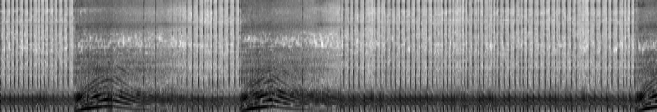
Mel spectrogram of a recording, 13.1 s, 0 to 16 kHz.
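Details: Echo CS-590 chainsaw after carb limiter removal and opened-up exhaust, high jet turned up a full turn plus low jet richened: crisp two-stroke scream sweeping up and down cleanly with each throttle blip, no bogging or stumble; carb tuned right, not running hot.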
